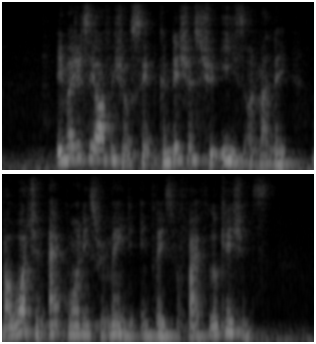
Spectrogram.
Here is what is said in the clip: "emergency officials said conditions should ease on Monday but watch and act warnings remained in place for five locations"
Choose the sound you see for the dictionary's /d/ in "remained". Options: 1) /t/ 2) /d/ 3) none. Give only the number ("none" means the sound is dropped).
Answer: 2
